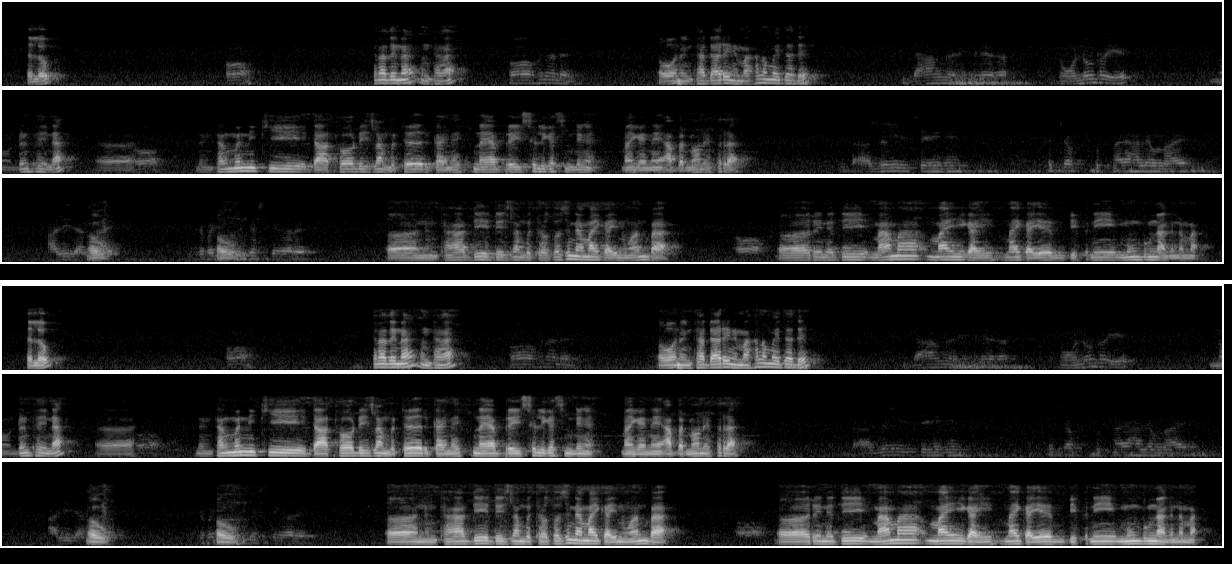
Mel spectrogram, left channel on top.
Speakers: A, on the right (about 55°); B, on the left (about 60°).
A: हेलौ
B: अ
A: खोनादों ना नोंथाङा
B: अ खोनादों
A: अ नोंथाङा दा ओरैनो मा खालामबाय थादो
B: दा आङो बि नआवनो दंथयो
A: नआव दोंथयो ना ओ नों
B: अ
A: नोंथांमोननिखि दाथ दैज्लां बोथोर गायनाय फुनाया ब्रै सोलिगासिनो दोङो माइ गायनाय आबाद मावनायफोरा
B: दा जोंनिथिं खोथिया फुनाय हालेवनाय आलि दाननाय
A: औ
B: बेफोरबायदि
A: औ ओ
B: सोलिगासिनो दं आरो
A: नोंथाङा दि दैज्लां बोथोरावथ जोंना माइ गायो नङा होनबा
B: अ
A: ओ ओरैनोथ बि मा मा माइ गायो माइ गायो बेफोरनि मुं बुंनो हागोन नामा?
